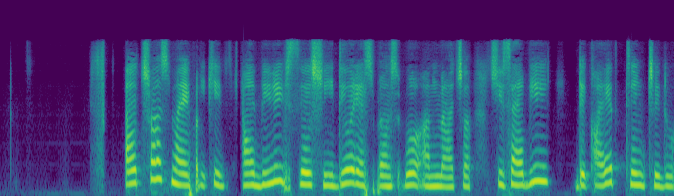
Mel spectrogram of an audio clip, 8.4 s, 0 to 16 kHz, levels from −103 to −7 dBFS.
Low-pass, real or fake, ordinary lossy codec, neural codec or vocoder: 7.2 kHz; fake; AAC, 64 kbps; codec, 16 kHz, 0.5 kbps, FreqCodec, larger model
